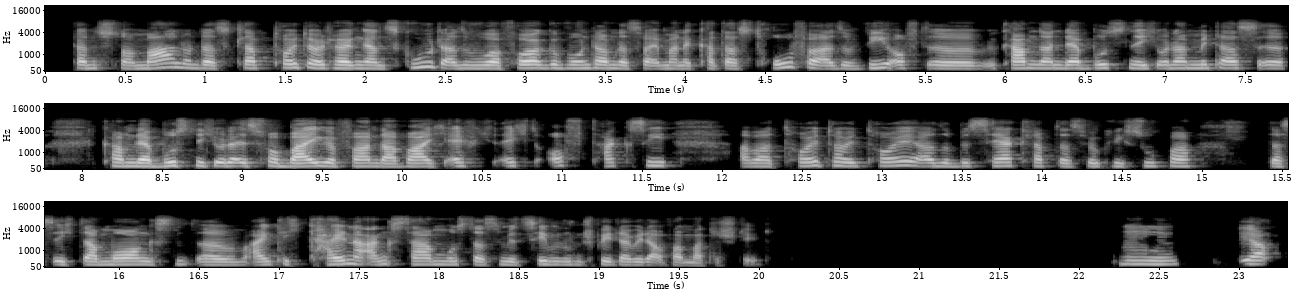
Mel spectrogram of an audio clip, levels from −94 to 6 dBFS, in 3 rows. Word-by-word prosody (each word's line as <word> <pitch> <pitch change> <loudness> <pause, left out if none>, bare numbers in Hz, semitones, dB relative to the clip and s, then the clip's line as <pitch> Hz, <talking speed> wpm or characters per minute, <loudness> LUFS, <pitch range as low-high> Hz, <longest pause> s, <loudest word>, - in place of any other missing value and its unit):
ganz 200 0 -2
normal 200 +7 +2
und 220 - -4
das 195 -2 +1
klappt 210 -1 0
toi, 225 +1 +2
toi, 215 -3 +3
toi, 200 -2 +5
ganz 190 -2 0
gut, 270 +4 -2
also, 190 0 0
wo - - -3
wir 195 -1 +5
vorher 210 +2 +5
gewohnt 205 0 -2
haben, 205 -1 +4
das 190 -1 -1
war 195 - +2
immer 185 +1 -3
'ne 180 - -2
Katastrophe. 190 +8 -2
Also 180 -1 -2
wie 215 +3 0
oft, 205 0 -4
äh, 185 -2 0
kam 200 +1 +4
dann 200 0 +1
der 200 0 +7
Bus 210 +2 -3
nicht 195 -2 -2
oder 205 0 +1
mittags, 205 0 -1
äh, 195 -1 -1 0.4
kam 210 -1 +1
der 200 -1 +10
Bus 225 +4 +1
nicht 220 -1 -3
oder 215 0 +5
ist 205 0 -1
vorbeigefahren. 200 -1 +4
Da 180 -1 +2
war 195 -1 +5
ich 195 - -4
echt 210 0 -3
echt 220 0 -8
oft 225 +1 -5
Taxi, 225 +1 -5 0.4
aber 190 -1 -2
toi, 220 +3 -2
toi, 220 -2 -1
toi, 225 +3 -1
also 200 -1 -1
bisher 210 +3 0
klappt 205 -2 -6
das 185 -1 -6
wirklich 195 -1 -7
super, 205 -1 -4 0.4
dass 185 -1 -4
ich 185 -2 -3
da 185 - +5
morgens, 190 +1 +1 0.2
ähm, 170 -1 -1
eigentlich 185 +3 -3
keine 205 +3 +2
Angst 195 +2 -2
haben 190 0 +1
muss, 190 0 -6
dass 185 -3 -2
sie 185 - -9
mir 175 - -3
10 200 +4 -2
Minuten 180 -1 -7
später 180 0 -2
wieder 170 0 -1
auf - - -10
der 160 - -3
Matte 145 -2 -8
steht. 435 -2 -14 2.2
Mhm, 210 -1 -4 0.4
ja. 215 -1 +3
200 Hz, 205 wpm, -23 LUFS, 190-210 Hz, 2.2 s, der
